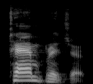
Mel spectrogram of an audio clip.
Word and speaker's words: temperature: टेम्परेचर, टेम्परेचर, टेम्परेचर नहीं कहना, यानी कि जो टेम्प है इसको ज्यादा इंपॉर्टेंस देनी है, उसके बाद वाला जो सिलेबल है, उसके बाद वाला जो पार्ट है, उसको थोड़ा सा आपने स्ट्रेस नहीं करना, उसको लूज रखना है।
